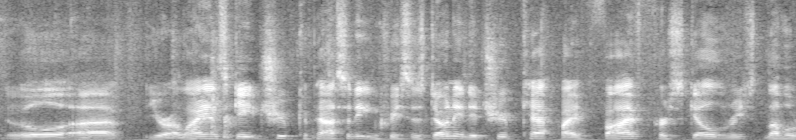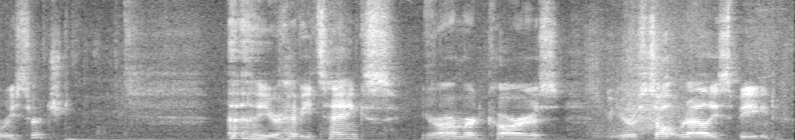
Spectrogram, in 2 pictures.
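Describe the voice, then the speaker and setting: A male stream host reads through update notes in a halting way, pausing often. His pitch sits in the ordinary middle range. Faint clicking is heard behind him in the studio. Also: a bit bright, a little hiss or hum. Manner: halting, many filler pauses. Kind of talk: casual stream chat, reading patch notes. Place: game studio.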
